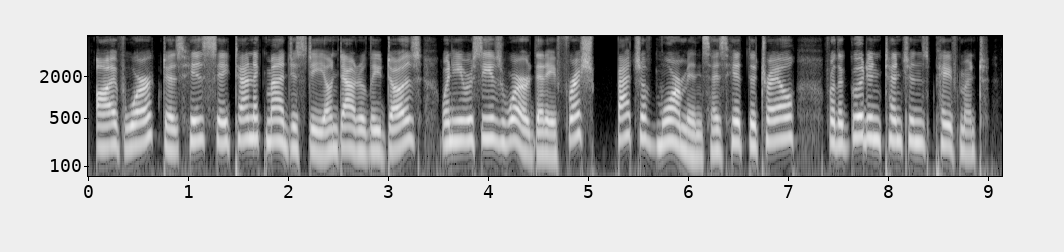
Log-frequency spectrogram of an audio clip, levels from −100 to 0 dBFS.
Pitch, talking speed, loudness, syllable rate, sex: 205 Hz, 175 wpm, -17 LUFS, 5.3 syllables/s, female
